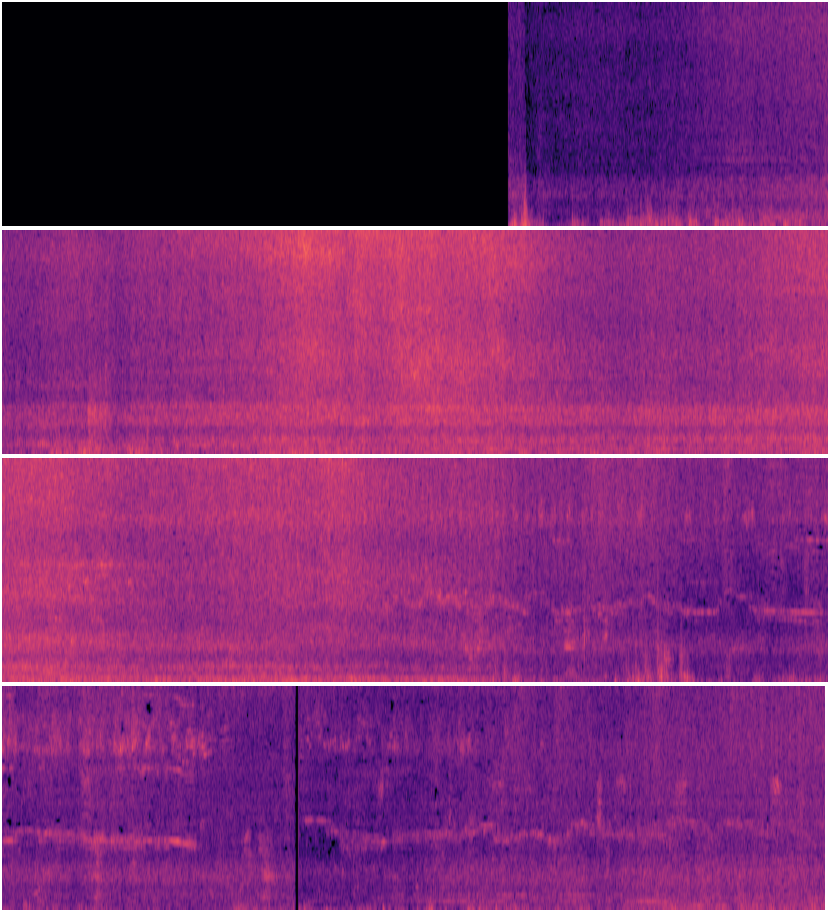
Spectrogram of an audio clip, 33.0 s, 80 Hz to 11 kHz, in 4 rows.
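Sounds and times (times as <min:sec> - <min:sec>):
train wheels rumbling on rail: 0:05.8 - 0:33.0.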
